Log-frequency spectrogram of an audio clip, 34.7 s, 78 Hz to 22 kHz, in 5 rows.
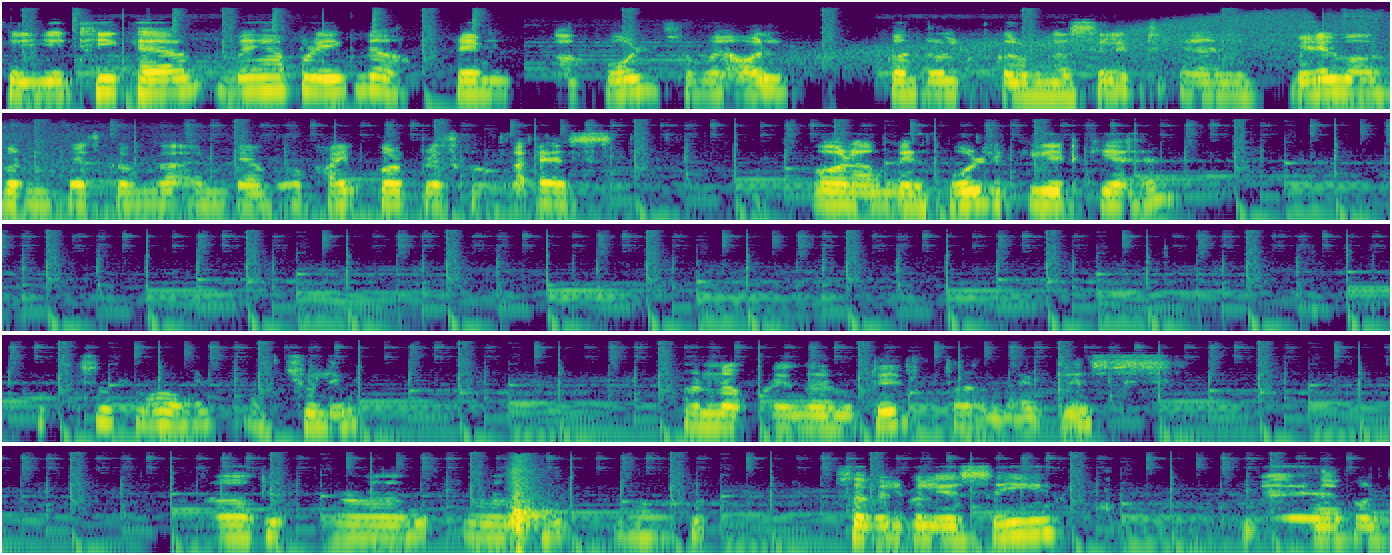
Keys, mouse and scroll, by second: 1.2 click, 4.4 click, 5.5-9.3 middle drag, 9.3-19.4 typing, 20.6-26.1 drag, 26.1-30.9 typing, 32.3-33.6 typing, 34.5-34.7 middle drag.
